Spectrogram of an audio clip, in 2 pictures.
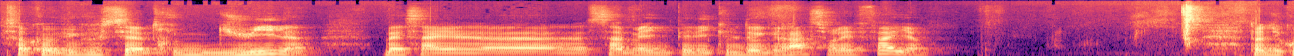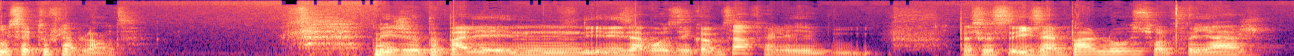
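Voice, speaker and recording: A man's voice: medium pitch, fairly even intonation, moderate pace, pauses often, a little mellow. A young man chatting casually indoors at home about his houseplants, swearing and grumbling, hot and sweaty. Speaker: plant vlogger. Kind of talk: casual chat.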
